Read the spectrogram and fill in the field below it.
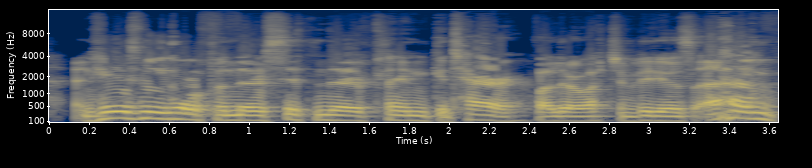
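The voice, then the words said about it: Irish accent. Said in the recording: “My Irish accent,”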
